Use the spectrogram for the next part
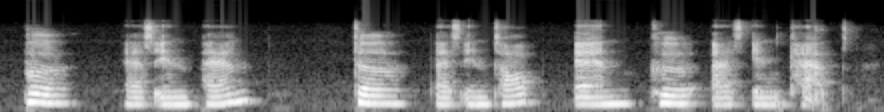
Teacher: The first one is stop. The active and passive articulators are brought together to make a complete closure, so that airflow out of the mouth is completely cut off. The example is p as in pen, t as in top, and k as in cat.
